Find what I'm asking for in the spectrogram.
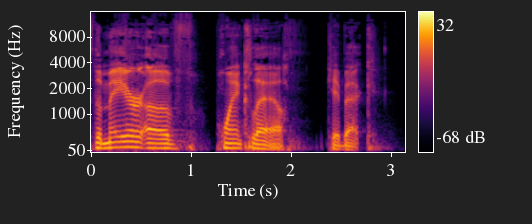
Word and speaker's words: Quebec: You even said Quebec. – Yeah, well, that's how you say it.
